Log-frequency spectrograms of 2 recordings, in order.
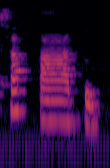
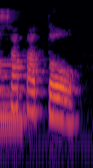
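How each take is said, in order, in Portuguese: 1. A sílaba do meio é tônica. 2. A sílaba do meio é átona. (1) "o pá a gente demora mais" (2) "a gente não fala sapató"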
